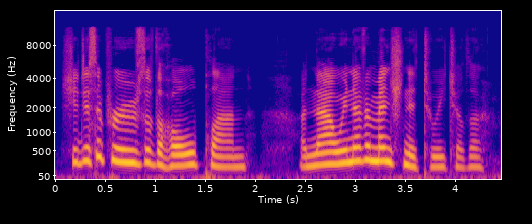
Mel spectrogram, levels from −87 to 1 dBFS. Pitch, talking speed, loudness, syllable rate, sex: 225 Hz, 200 wpm, -16 LUFS, 5.9 syllables/s, female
